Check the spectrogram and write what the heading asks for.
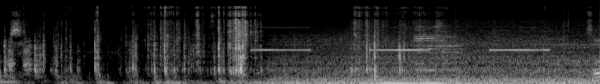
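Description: Keys jingle at the ignition, then a 2003 Pontiac Vibe's 1.8-litre four-cylinder engine starts about two seconds in, revs up briefly and settles to idle. Throughout the idle a dashboard chime beeps about once a second.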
